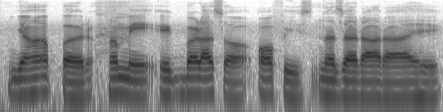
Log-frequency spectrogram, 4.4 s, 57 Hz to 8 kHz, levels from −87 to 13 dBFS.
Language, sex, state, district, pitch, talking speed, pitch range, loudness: Hindi, male, Uttar Pradesh, Lalitpur, 115 Hz, 150 wpm, 110-125 Hz, -13 LUFS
